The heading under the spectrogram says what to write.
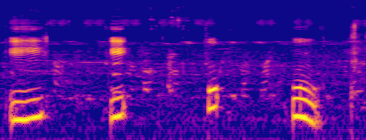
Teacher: मतलब इसमें हमारा मुंह पूरा नहीं खुला है, ना हमारी जीभ ज़्यादा हिल-डुल रही है, तो इसमें सिर्फ हमारे ओष्ठ के द्वारा बोला जा रहा है और जो बहुत कम मात्रा में खुल रहे हैं। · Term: संवृत स्वर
